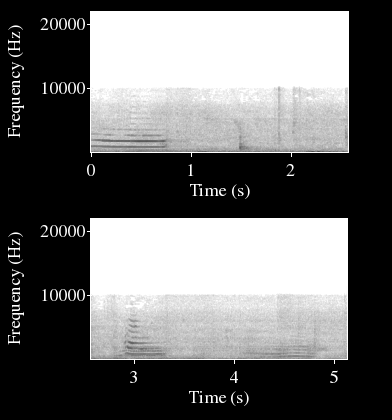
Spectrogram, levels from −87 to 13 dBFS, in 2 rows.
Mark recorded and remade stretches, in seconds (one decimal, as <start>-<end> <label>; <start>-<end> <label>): 0.0-0.4 recorded; 0.4-1.0 remade; 1.0-3.3 recorded; 3.3-5.1 remade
